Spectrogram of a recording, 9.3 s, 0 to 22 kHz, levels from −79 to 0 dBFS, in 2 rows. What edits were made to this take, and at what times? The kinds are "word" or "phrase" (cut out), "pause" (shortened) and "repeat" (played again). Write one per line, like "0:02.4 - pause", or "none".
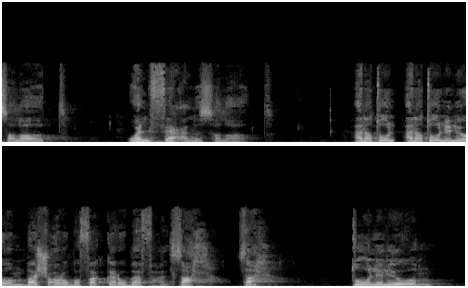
0:03.9 - repeat
0:06.9 - pause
